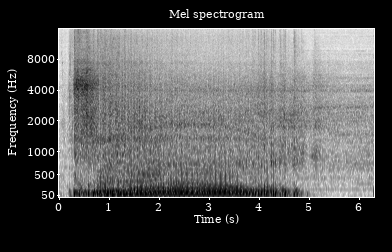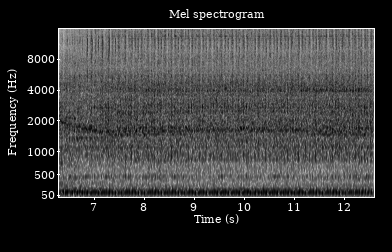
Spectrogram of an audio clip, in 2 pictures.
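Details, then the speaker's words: AWD Civic Type R build, idling after a spark plug causing a bad misfire was fixed: revs rise and fall cleanly, then a steady even idle with no stumble or miss; sounds like a real car now, normal idle. "you guys can already tell it sounds way better it definitely was misfire pretty bad yesterday now it sounds like an actual real car"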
